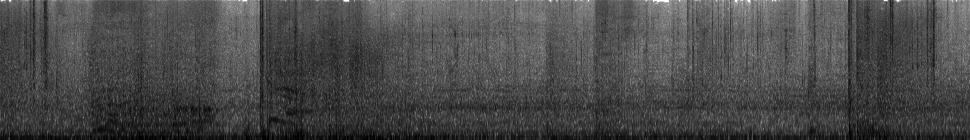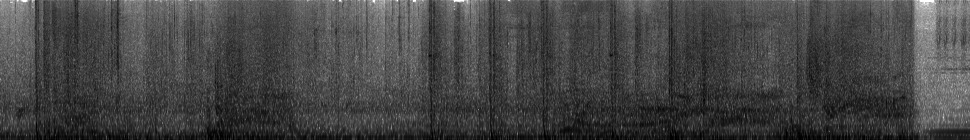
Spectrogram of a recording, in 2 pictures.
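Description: A monster growls and roars loudly.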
